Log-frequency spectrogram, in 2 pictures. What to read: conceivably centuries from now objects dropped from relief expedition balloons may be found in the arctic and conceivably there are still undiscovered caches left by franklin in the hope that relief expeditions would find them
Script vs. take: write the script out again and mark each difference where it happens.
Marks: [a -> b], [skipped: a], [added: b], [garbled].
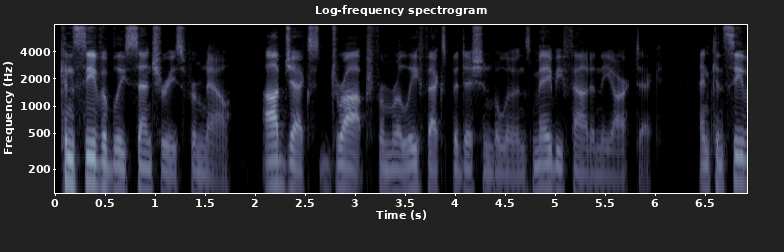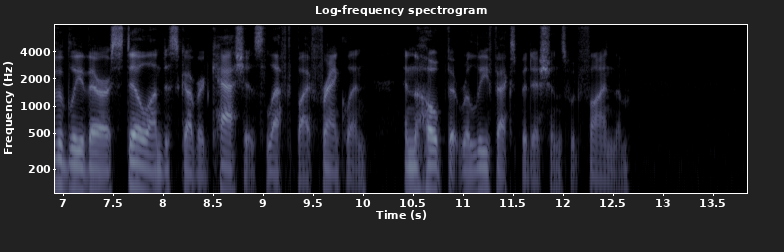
conceivably centuries from now objects dropped from relief expedition balloons may be found in the arctic and conceivably there are still undiscovered caches left by franklin in the hope that relief expeditions would find them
